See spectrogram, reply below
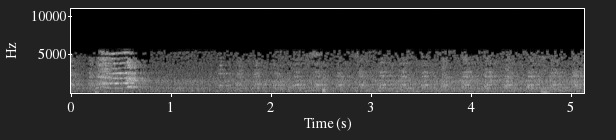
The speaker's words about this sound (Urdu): چلو بھائی اشعار سے پہلے آپ لوگ مرغے کی آواز سن لیں.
